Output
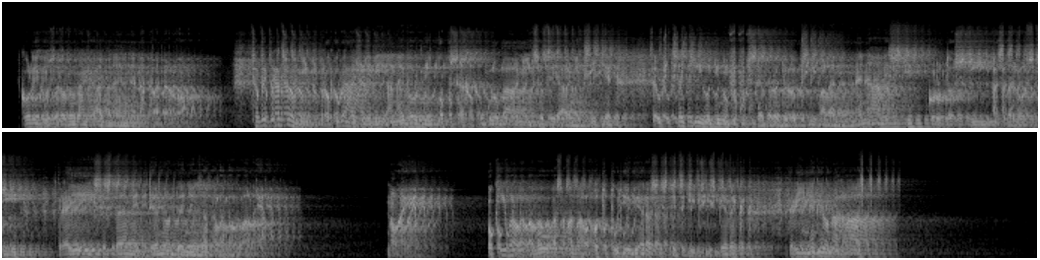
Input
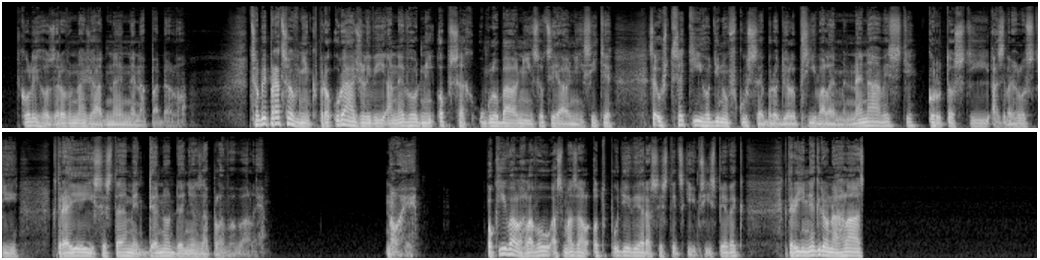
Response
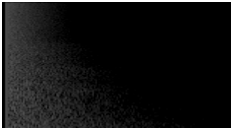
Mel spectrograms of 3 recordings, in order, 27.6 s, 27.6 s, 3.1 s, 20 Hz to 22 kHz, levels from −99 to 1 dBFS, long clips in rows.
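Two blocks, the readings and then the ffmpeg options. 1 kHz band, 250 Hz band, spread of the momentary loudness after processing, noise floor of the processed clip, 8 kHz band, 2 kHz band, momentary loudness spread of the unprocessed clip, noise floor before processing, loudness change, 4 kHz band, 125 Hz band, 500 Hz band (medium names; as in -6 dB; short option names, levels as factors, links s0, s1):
-11.5 dB, -21.5 dB, 6 LU, -84 dBFS, -26.0 dB, -5.5 dB, 11 LU, -78 dBFS, -15.5 dB, -6.0 dB, -22.5 dB, -18.0 dB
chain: -filter_complex "[0:a]lowpass=f=3000:w=0.5412,lowpass=f=3000:w=1.3066,aderivative,agate=range=0.0398:threshold=0.001:ratio=16:detection=peak,areverse,acompressor=threshold=0.00158:ratio=5,areverse,afreqshift=-41,aecho=1:1:120|228|325.2|412.7|491.4:0.631|0.398|0.251|0.158|0.1,asplit=2[s0][s1];[1:a]atrim=start_sample=2205[s2];[s1][s2]afir=irnorm=-1:irlink=0,volume=0.224[s3];[s0][s3]amix=inputs=2:normalize=0,volume=5.96"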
